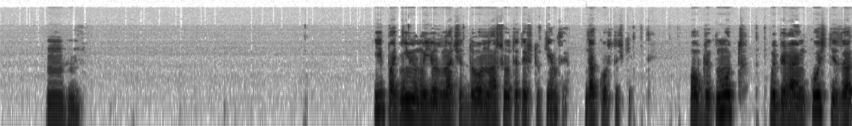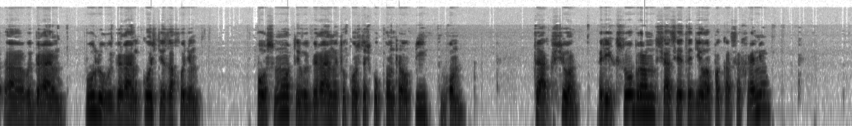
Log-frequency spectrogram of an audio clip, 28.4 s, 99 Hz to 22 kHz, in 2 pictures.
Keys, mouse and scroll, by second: 5.3-7.0 drag, 7.9-9.3 drag, 10.7 click, 12.7 click, 15.4 click, 16.2 shift+click, 17.8-18.8 drag, 19.4 click, 20.7 ctrl+p, 23.7-24.3 shift+middle drag, 25.5-27.5 drag.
